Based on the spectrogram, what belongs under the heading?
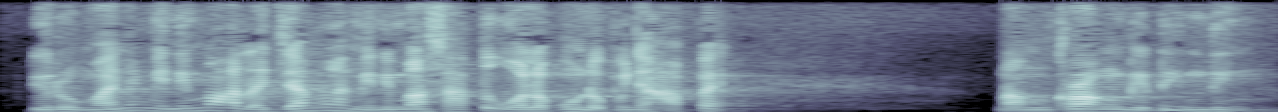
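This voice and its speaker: A male pastor giving a sermon at an online church service, telling stories in an animated way and acting out characters with sudden high exclamations. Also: fast talker. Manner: mixes in English phrases.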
